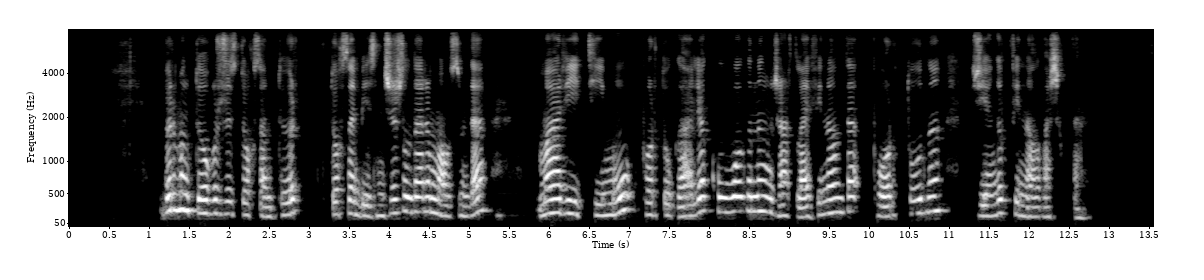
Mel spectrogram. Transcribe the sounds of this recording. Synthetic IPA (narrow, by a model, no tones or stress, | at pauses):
bɪɾməɴt̪ʰo̞ʁəzʒʏzt̪ʰo̞qsɑnt̪ʰɵɾt̪̚ʰː | o̞qsɑnbe̞sɪnʃɪʒəlˠd̪ɑɾəmɑwsəmd̪ɑ | maɾʲijt̪ʰijmupʰo̞rt̪uɡalʲjakʰuwoɡənəɴʒɑɾt̪lˠɑjfijnalˠənd̪ɑpʰo̞ɾt̪ːunə | ʒeŋɪpfijnɑlˠʁɑʃə̥q̚t̪ə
